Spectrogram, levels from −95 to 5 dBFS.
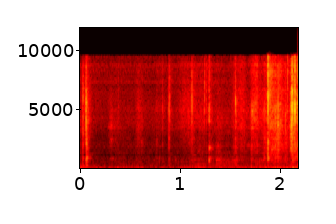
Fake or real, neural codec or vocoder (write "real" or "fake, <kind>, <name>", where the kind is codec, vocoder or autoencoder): fake, autoencoder, DAC-VAE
